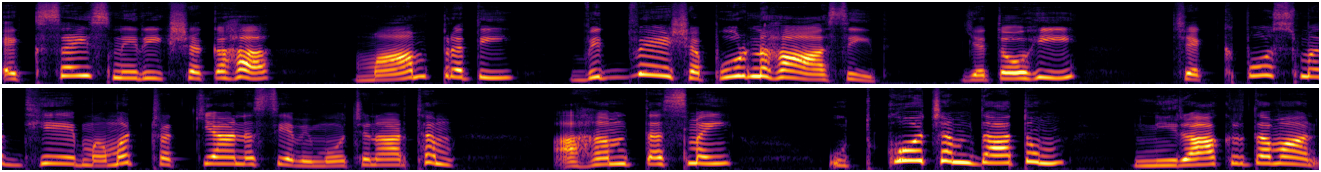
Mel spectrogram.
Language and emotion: Sanskrit, angry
